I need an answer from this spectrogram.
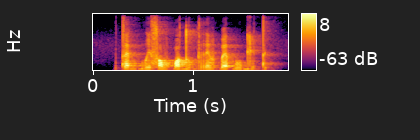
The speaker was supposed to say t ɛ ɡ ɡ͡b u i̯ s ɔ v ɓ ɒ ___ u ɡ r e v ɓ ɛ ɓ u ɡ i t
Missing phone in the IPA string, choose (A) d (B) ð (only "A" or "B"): A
